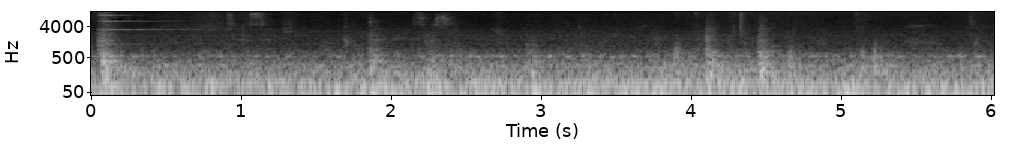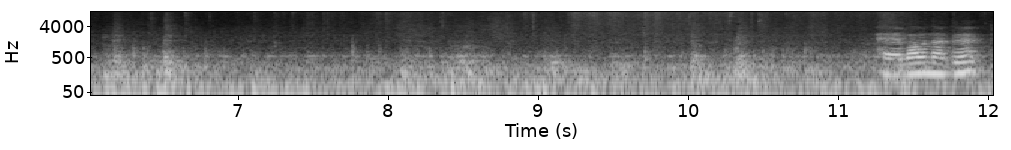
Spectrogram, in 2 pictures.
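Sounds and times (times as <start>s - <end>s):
train running rumble: 0.0s - 12.0s
wheels clacking over rail joints: 6.1s - 11.7s.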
